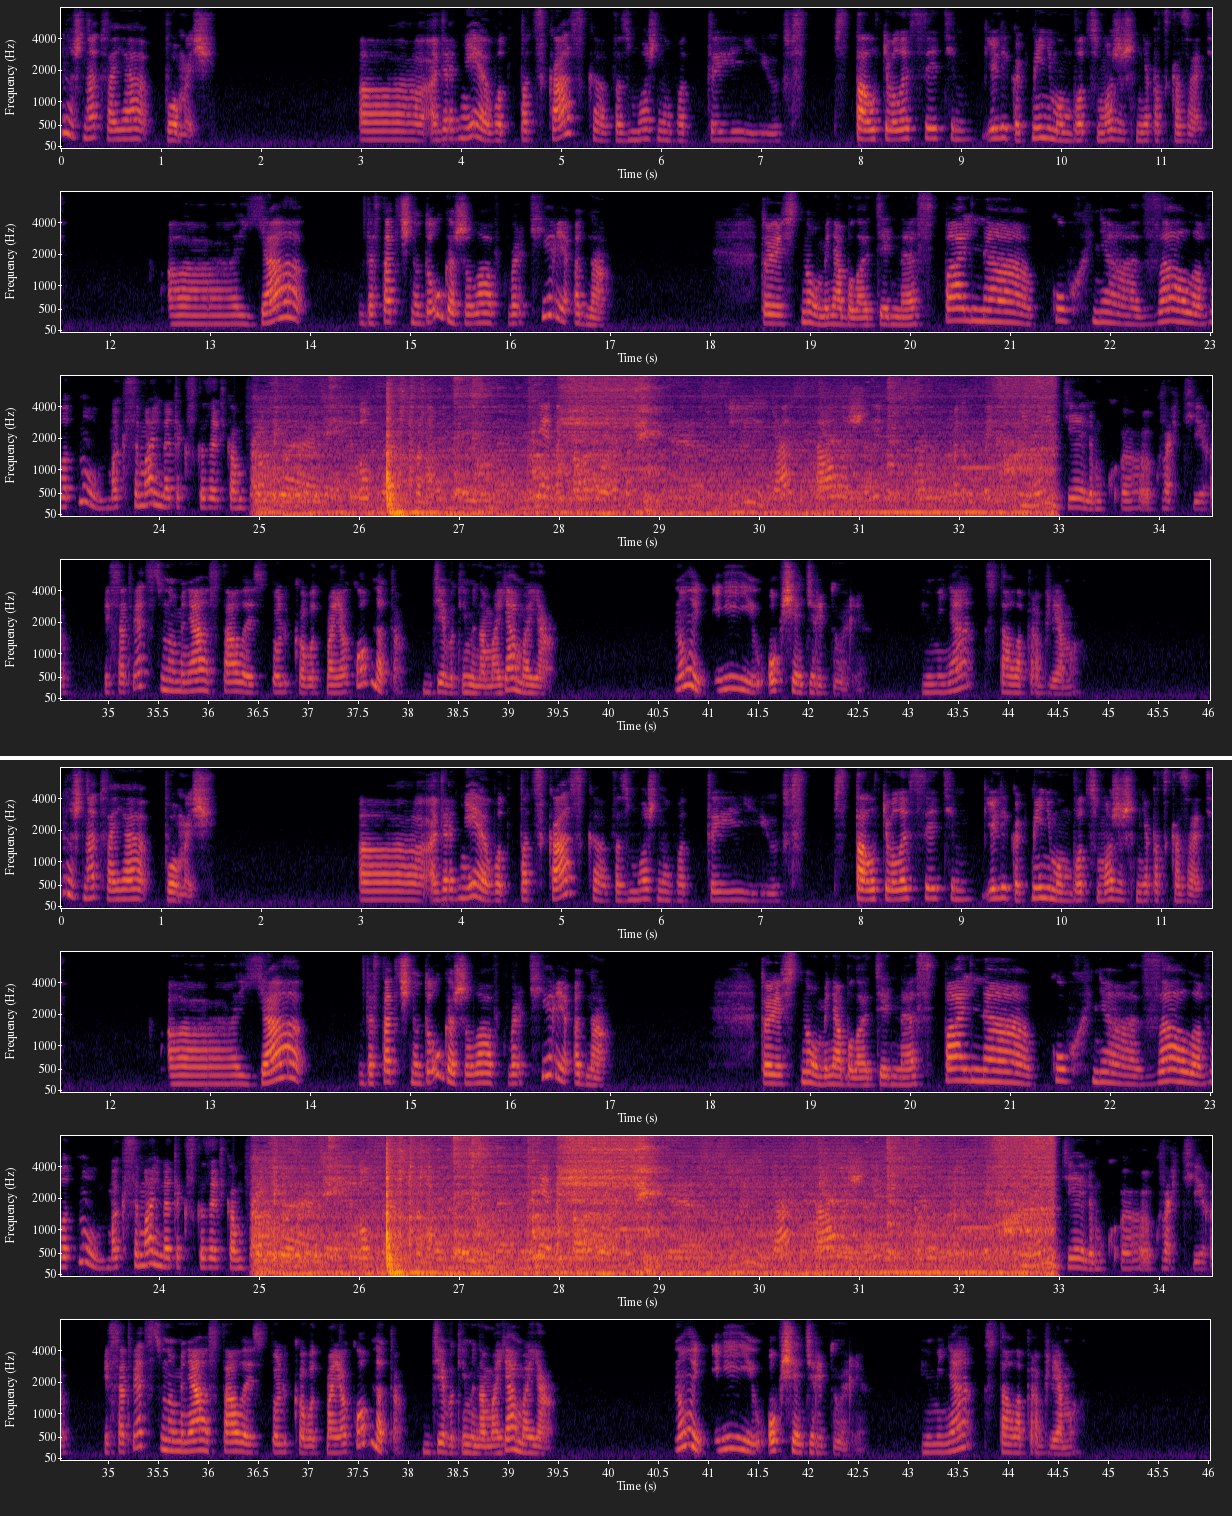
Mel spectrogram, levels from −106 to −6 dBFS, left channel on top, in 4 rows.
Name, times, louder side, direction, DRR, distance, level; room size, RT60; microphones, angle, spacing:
voice 1, 0.0-1.5 3.0-7.4 7.7-11.4 12.6-13.9 14.5-17.0 18.1-26.8 27.7-28.8 29.7-34.6 35.0-39.4 40.7-42.5 43.1-44.7, right 3 dB, 45° right, 0.7 m, -46 dB
sound 1, 24.9-33.0, right 5 dB, 85° right, 0.5 m, -38 dB
4.0 x 2.1 x 2.4 m
head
